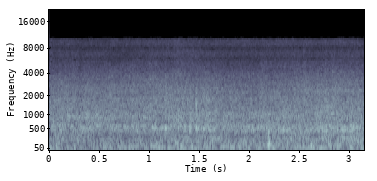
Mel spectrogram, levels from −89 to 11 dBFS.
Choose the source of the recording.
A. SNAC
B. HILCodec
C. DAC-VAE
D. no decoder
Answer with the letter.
C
